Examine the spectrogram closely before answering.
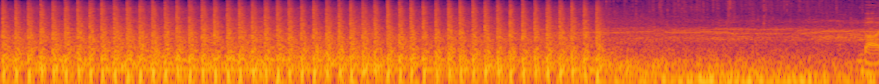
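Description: Loud machine gun fire from a submarine's machine guns, shooting at three ships, rattles in a fast, steady stream of shots for about six seconds, then cuts off, leaving a lingering rumbling wash of noise.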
